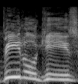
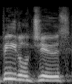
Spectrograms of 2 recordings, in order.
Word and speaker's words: Betelgeuse: It's called Betelgeuse or Betelgeuse. You can pick your pronunciation. I'm obviously going with Betelgeuse.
